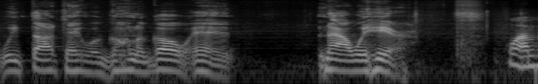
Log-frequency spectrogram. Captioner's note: sniffs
